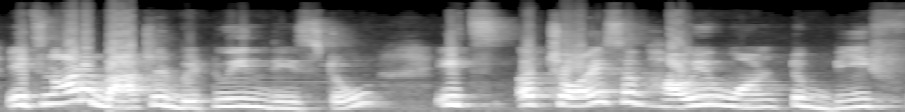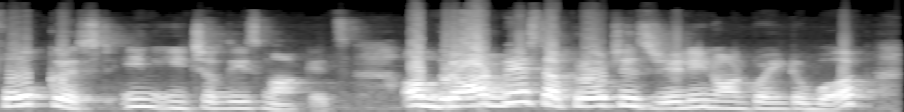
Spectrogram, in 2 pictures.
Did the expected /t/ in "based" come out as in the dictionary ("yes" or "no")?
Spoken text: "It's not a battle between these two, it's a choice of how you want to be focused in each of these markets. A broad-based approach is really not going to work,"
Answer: yes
